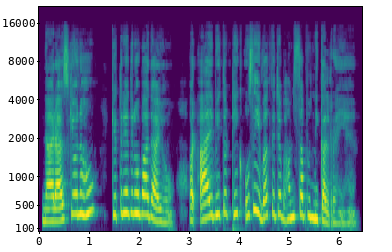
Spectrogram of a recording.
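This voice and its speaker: An affectionate middle-aged aunt in an audio drama, played by the woman narrator. She teases and scolds in a familiar way, with a soft, slightly high voice. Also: lively intonation, a little slow. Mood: mock offended.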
